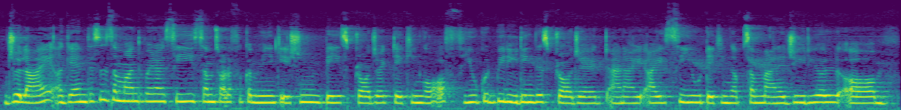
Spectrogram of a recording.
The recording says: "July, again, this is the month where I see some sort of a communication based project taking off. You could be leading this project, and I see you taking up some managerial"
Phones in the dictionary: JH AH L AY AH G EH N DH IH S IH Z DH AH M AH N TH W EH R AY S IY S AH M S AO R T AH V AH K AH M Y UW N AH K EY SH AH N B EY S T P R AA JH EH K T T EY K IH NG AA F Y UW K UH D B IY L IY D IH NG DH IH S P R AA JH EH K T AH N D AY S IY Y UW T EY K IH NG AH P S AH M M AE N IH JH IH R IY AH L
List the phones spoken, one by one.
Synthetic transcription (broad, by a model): JH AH L AY AH G EH N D IH S IH Z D AH M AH N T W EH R AY S IY S AH M S AO R T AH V AH K AH M Y UW N AH K EY SH AH N B EY S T P R AA JH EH K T T EY K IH NG AA F Y UW K UH D B IY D IY D IH NG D IH S P R AA JH EH K T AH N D AY S IY Y UW T EY K IH NG AH P S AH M M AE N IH JH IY R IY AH L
